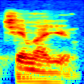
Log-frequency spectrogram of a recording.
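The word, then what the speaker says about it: Chimayó: It's Chimayo, and they pronounce it Chimayu.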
